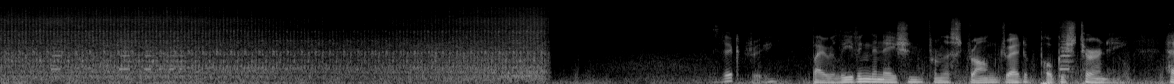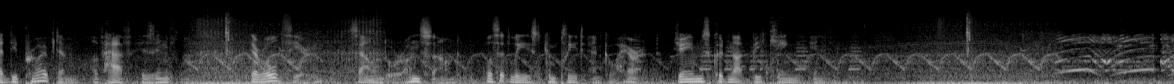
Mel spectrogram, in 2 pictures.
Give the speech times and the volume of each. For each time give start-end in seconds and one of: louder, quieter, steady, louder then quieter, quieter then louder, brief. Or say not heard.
7.2-20.1 steady.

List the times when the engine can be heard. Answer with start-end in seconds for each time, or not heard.
0.0-5.5, 13.7-15.6.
